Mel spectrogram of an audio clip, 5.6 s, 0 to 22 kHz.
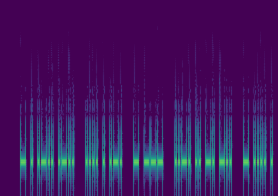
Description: Morse code, heard as a keyed tone, about 34 wpm, 700 Hz. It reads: TELL HER TO FIND THE
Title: Sentences from Top 1200 Words 35wpm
